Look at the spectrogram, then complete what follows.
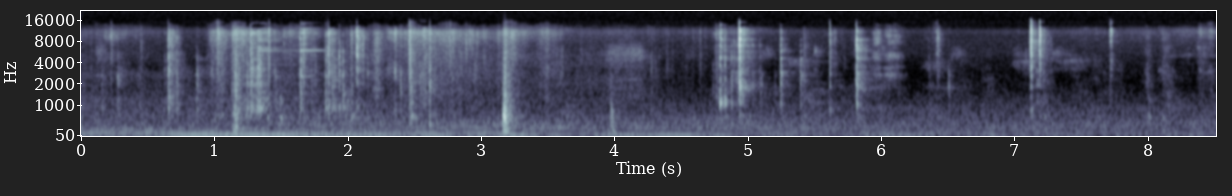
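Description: Hands handling a plastic floodlight fixture and its metal mounting bracket: scattered small clicks, taps and rattles, with one sharper knock about three seconds in. There is a low rumble over the first few seconds.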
